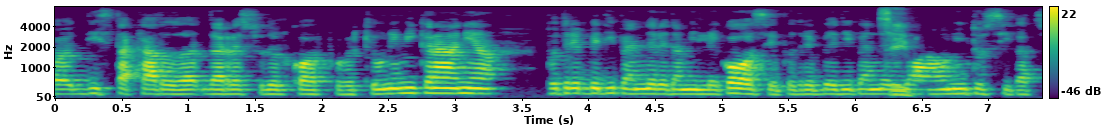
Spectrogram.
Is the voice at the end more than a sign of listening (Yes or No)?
No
